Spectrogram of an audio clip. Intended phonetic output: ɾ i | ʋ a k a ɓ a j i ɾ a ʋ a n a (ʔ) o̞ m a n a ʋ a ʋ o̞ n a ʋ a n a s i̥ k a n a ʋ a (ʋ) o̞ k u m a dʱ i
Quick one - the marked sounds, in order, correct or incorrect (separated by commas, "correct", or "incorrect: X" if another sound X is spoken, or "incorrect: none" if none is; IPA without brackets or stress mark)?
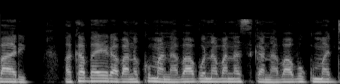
incorrect: k, correct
